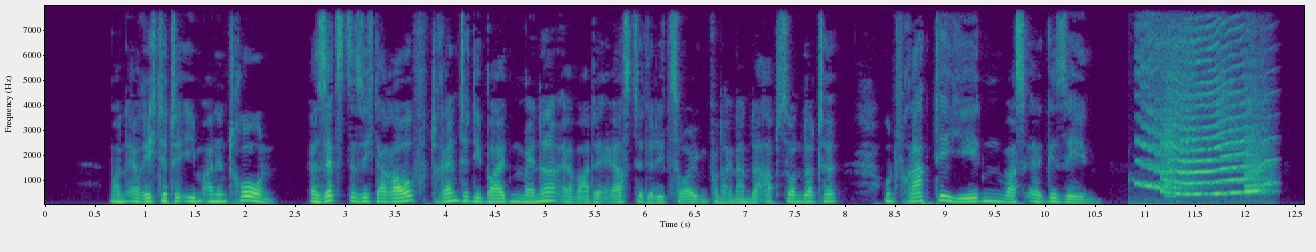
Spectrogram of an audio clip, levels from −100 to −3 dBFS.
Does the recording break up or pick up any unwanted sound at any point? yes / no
yes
